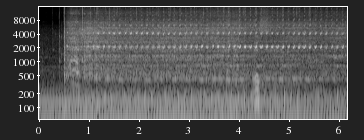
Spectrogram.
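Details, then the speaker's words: 2018 Ford Fusion under engine warranty inspection, being cranked: the starter spins the engine quickly and easily at about three beats a second with a chirpy squeak from the front; low compression is suspected, not confirmed. "spinning like it has low compression and there's a squeaking noise in the front"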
